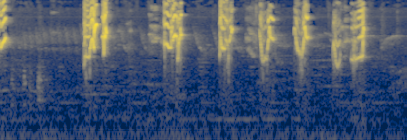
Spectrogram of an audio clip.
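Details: Single Fischer's lovebird calling in a steady series of harsh, high double chirps. Each paired note comes roughly every three-quarters of a second, and the background is quiet.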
